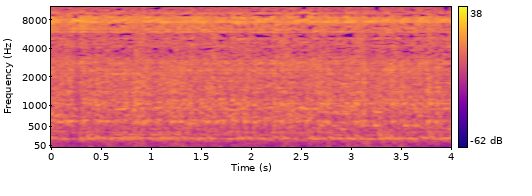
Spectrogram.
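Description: Loud, dense music with drums, running steadily without a break.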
